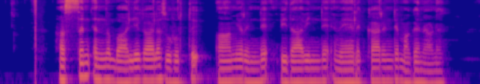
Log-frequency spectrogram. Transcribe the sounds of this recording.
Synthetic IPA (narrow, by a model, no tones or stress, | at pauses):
hɐsɐne̞nːɐbaːljɐɣaːlɐs̬uɦurt̪ɨaːmirinde̞piðaːʋinde̞ʋe̞ːlʔɐkːaːɾinde̞mɐɣɐnaːɳɨ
